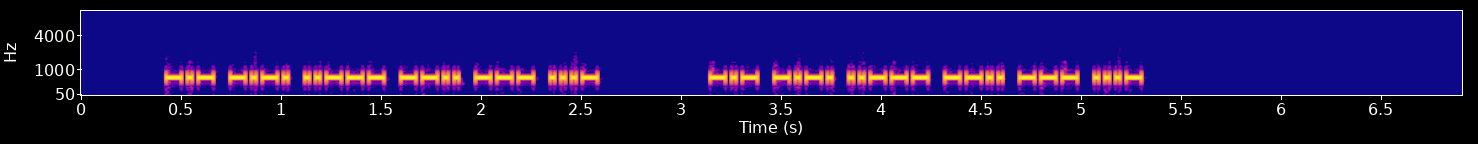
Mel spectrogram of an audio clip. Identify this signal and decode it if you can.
Morse code, heard as a keyed tone, about 42 wpm, 700 Hz. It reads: KC2ZOV KC2ZOV
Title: USA Call Signs - 6 Characters - Repeated 2x - 45wpm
